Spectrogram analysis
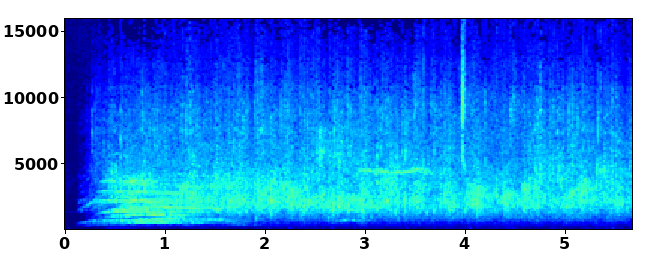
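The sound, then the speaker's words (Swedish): A live audience in a grand hall at Stadshallen in Lund, during the Lund Comedy Festival, breaks into sustained, dense applause, with loud rising whoops and cheers over the first second that settle into steady clapping to the end. “Kan vi få höra publiken?”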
